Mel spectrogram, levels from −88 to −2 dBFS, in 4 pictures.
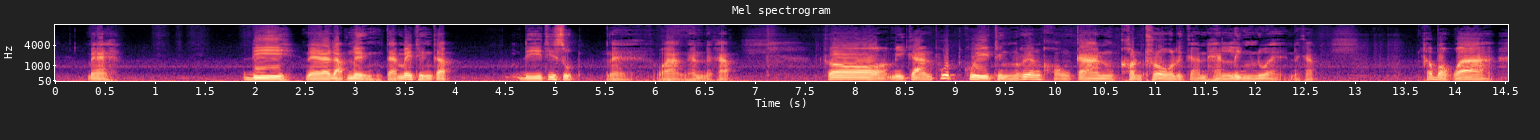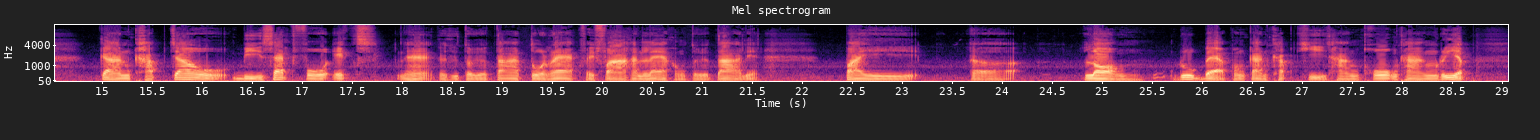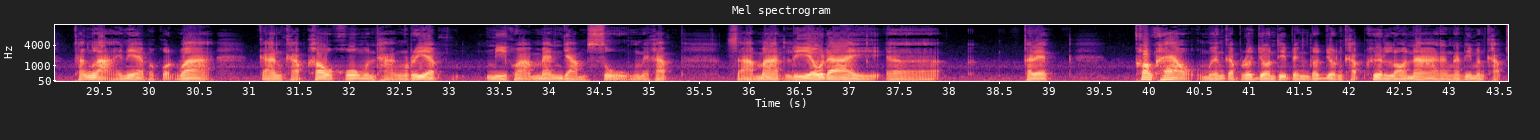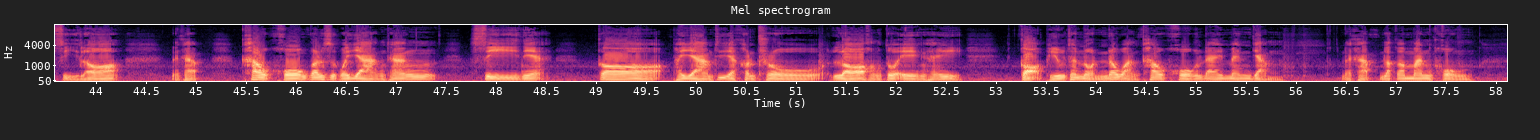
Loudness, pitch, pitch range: -12 LUFS, 95 Hz, 80-105 Hz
